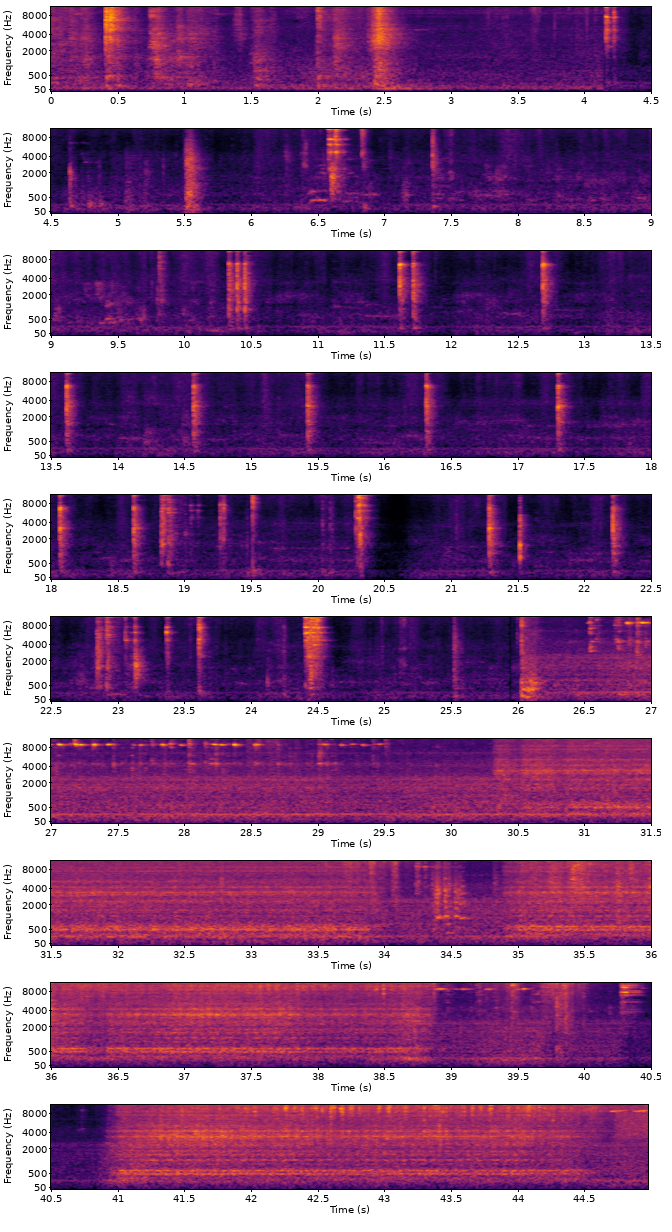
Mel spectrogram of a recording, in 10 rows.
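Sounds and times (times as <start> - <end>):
metal lathe running: 26.3 - 44.9.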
